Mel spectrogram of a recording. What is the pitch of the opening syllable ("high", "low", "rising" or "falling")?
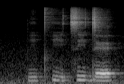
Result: low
